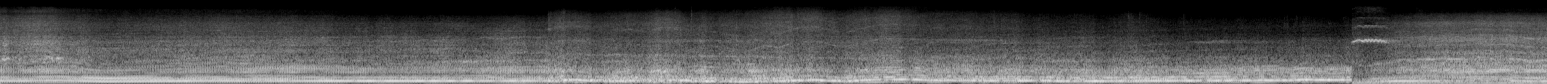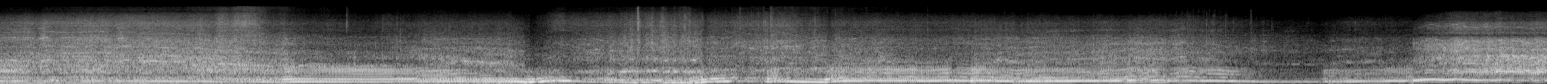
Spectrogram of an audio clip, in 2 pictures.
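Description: Škoda Favorit rally car engine driven hard, revving up and dropping back over and over through gear changes and corners as it passes. It is loud throughout, with an abrupt cut to another pass about halfway.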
